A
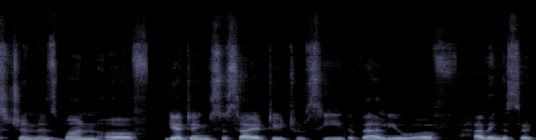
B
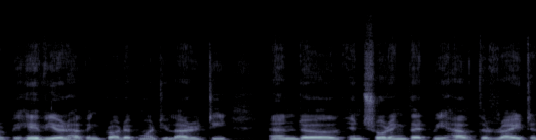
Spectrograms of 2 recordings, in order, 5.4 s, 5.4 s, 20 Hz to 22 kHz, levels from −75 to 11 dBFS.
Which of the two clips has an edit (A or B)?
A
